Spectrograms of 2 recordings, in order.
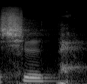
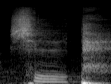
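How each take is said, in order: First: It is said plainly, without feeling. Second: It is said with heartfelt emotion.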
